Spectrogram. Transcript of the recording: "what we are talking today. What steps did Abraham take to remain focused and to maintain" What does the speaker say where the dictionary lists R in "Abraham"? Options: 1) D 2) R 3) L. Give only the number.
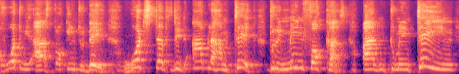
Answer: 3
